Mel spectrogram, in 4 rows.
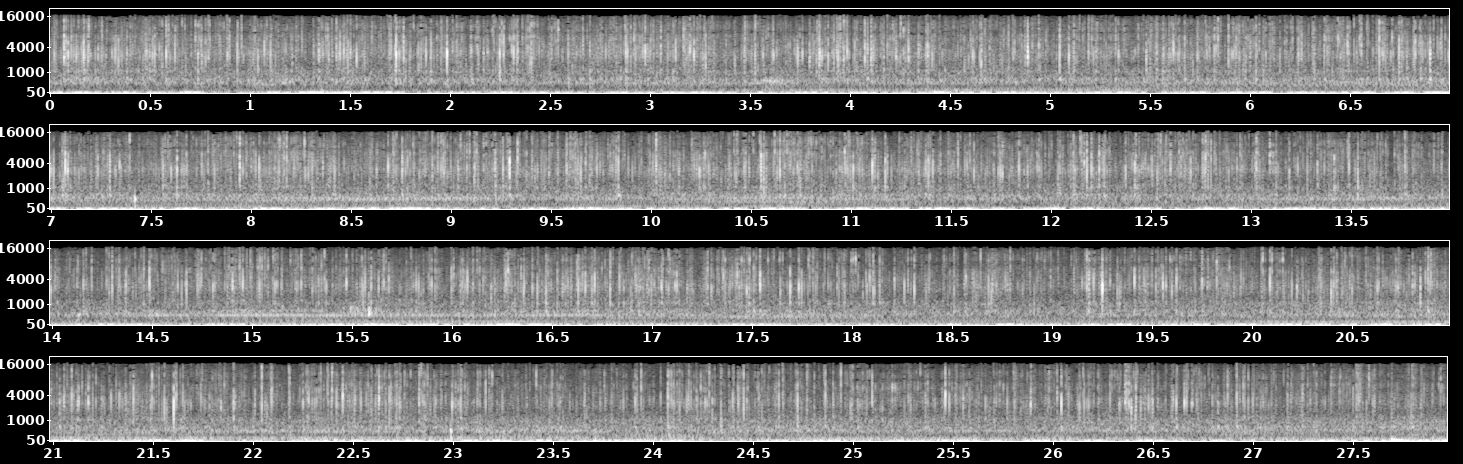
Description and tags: Large Green Sawfly Larvae 02
Group of large green sawfly larvae, indoors on a 3mm melamine board. About 50 individuals were in the group, recorded with a Rode NT55 mic on a Marantz PMD661, 13 October 2017, 3:01PM. The mic was about 100mm from the group.
The larvae make a soft, continuous, hissing/crackling sound, with the occasional thump with their tails to indicate their presence to others in the group. They live on eucalyptus leaves, often descending to the ground and moving in a swarm to another location.
Take with a grain of salt anyone who says these larvae strip trees. We've had thousands of these larvae in our yard over the past 30 years, and have never had a problem amongst our dozen or so gum trees. I've also noticed them across the road on young gum trees only 3mm high – and again, little evidence of leaf-stripping.
They're a beautiful larvae, a delight to watch, photograph and record.
field-recording, Tasmania, insect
